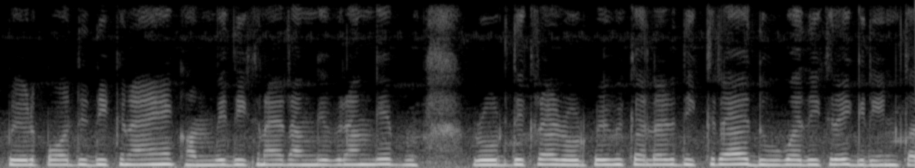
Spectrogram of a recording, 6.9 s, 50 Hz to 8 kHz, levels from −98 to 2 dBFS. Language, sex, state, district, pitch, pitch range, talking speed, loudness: Hindi, female, Jharkhand, Jamtara, 230 Hz, 225-235 Hz, 235 wpm, -24 LUFS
